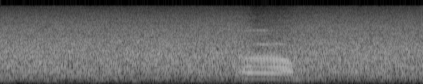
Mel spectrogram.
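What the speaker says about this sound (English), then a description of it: "That creek is pretty loud." Loud broadband rush of a creek flowing past Indian Creek Campground in Cherokee, North Carolina, steady and close throughout, with a brief faint voice-like sound partway through.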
